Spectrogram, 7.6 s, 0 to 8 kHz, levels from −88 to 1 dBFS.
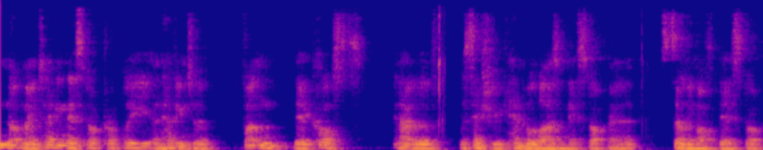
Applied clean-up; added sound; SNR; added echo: neural mask model DeepFilterNet 3.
